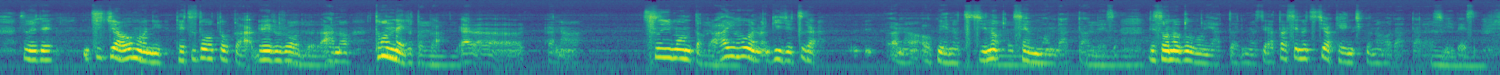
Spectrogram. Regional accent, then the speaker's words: Tokyo, Japan; also born or lived in Aomori; 親にね、お前は青森で生まれたんだって言われるだけで記憶はございません。だから小さい時にこちらへ、東京へ帰ってきた。

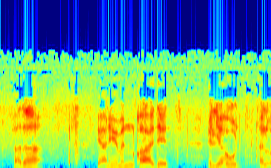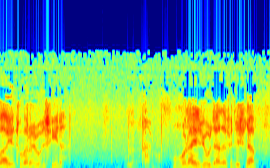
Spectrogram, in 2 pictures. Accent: Syria; كما يقولون عندنا في سوريا

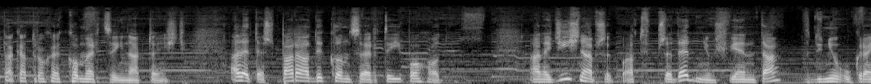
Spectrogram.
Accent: Warsaw, Masovian Voivodeship, Poland; Ja jako warszawiak będę mówił o Odessitach, tak.

